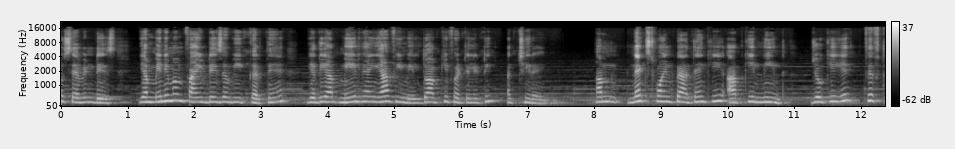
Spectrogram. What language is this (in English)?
Hindi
